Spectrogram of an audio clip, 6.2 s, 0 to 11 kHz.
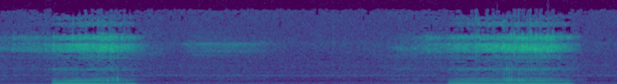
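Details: Middle-aged man snoring during sleep: two loud, rough snores about four seconds apart, roughly 15 breaths a minute, with quiet gaps. Sleep apnoea is suspected from the count of shallow hypopnoeas.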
